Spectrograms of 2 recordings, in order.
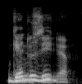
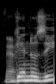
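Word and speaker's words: Guendouzi: Haben Sie einen der spektakulärsten Spieler verpflichtet mit dem Gendouzi? Also ich habe auf den geachtet. Wird, wird er überhaupt so ausgesprochen? – Gendusi, Gendusi, ja, ja.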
